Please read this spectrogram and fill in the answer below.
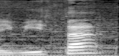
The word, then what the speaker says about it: Ibiza: que hacen las fiestas porque estamos en el Ibiza, o Ibiza como se pronuncia aquí en México, de América, donde todos los grandes DJs vienen a ofrecer sus fiestas aquí.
